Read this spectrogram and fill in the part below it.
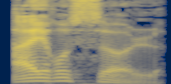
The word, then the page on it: aérosol: francais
